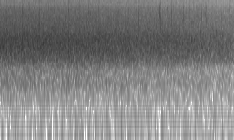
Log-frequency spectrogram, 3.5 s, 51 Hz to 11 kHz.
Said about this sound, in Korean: 여러분 옆에 있는 분들에게도 그렇게 좀 박수해 주십시오. 150周年おめでとうございますと拍手を送ります。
